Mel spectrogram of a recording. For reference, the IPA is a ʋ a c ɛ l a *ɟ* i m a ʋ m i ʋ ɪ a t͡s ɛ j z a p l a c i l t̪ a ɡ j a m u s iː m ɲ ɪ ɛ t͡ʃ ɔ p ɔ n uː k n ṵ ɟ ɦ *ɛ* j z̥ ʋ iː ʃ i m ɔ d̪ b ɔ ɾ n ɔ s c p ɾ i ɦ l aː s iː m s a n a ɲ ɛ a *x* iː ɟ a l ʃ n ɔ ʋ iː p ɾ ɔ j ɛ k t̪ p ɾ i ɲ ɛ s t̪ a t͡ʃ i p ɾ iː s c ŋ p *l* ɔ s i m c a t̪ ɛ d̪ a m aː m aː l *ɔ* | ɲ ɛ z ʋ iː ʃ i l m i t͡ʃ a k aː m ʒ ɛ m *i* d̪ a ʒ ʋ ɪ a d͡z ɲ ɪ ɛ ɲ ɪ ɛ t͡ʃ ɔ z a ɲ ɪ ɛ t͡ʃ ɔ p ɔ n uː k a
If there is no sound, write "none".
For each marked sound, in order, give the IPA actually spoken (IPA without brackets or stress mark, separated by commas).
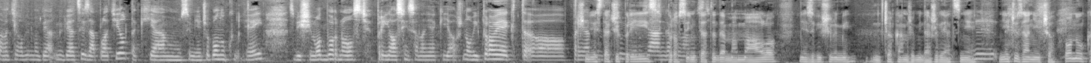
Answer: b, ɛ, k, ɾ, ɔ, i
